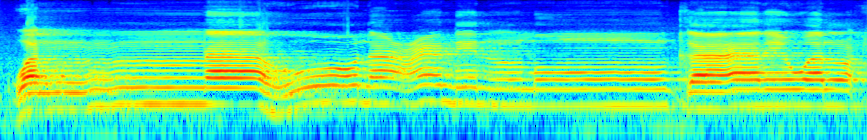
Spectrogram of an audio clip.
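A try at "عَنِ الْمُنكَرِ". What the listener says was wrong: munkari rinya pendek. 'Anil munkari wal kayaknya pendek aja, jangan panjang. Munkari wal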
